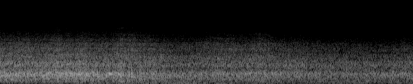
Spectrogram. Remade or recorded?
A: recorded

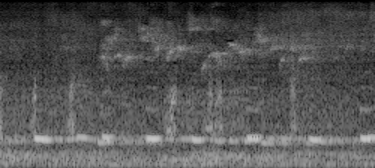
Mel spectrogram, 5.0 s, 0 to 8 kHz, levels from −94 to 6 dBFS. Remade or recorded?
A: remade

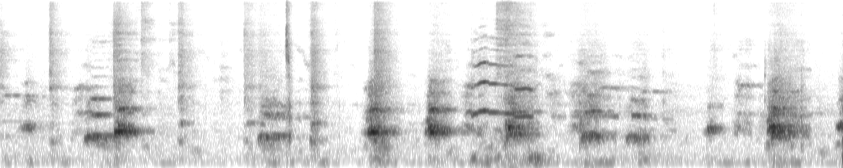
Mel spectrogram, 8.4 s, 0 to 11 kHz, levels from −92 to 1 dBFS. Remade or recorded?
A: remade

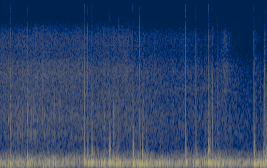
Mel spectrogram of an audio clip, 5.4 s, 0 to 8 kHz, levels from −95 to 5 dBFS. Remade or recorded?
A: recorded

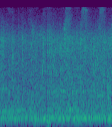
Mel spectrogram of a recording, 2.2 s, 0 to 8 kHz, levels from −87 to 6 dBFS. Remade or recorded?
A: recorded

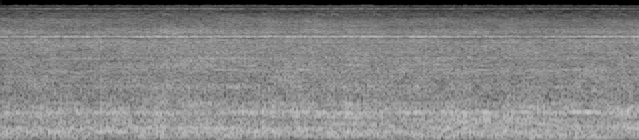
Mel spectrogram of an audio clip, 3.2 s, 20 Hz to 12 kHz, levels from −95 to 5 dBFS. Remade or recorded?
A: remade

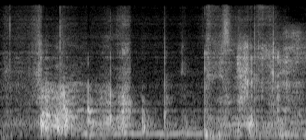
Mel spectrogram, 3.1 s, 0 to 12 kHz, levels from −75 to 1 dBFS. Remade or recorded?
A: remade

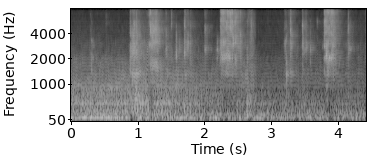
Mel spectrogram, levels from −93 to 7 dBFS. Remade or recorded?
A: remade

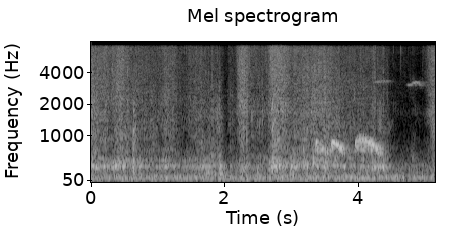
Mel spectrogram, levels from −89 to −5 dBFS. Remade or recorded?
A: recorded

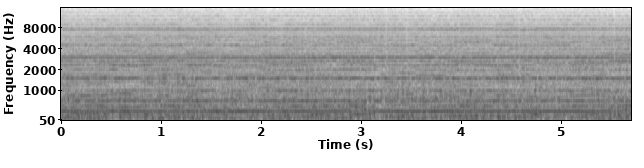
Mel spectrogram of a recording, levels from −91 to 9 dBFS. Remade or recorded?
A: remade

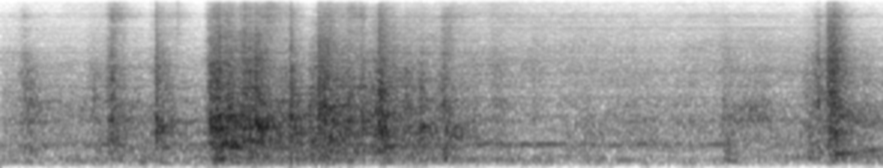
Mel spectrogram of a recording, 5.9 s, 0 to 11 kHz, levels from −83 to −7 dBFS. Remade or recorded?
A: remade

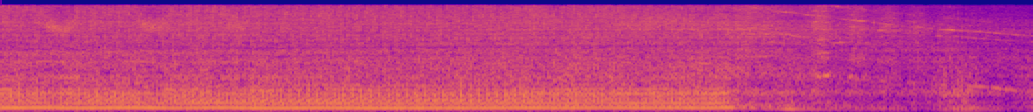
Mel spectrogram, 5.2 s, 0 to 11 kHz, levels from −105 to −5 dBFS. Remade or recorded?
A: recorded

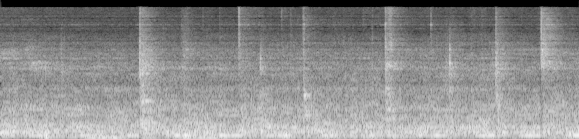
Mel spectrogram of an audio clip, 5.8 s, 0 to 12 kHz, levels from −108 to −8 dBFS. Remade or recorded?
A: remade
